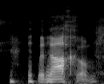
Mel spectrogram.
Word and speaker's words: Menahem: name because I can never remember how to pronounce it. It is Menahem Golan. Menachem.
